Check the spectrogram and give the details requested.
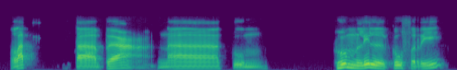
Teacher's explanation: mim sukun bertemu dengan huruf lam bacaan izhar syafawi dibaca jelas Lil kufri ini harusnya ada alifnya alif lam qamariah ditandai lamnya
